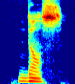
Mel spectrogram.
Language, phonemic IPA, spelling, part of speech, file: French, /dɑ̃s/, dense, adjective, Fr-dense.ogg
- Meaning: dense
